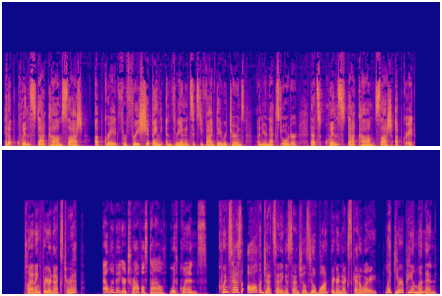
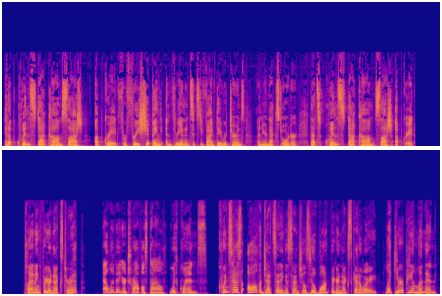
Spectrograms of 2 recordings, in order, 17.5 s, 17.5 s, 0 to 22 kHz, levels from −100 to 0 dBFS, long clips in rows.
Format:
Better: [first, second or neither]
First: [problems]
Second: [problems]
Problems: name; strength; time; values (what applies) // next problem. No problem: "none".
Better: neither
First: none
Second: none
